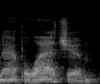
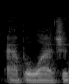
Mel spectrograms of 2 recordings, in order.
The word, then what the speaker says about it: Appalachia: I grew up in a small town in Appalachia, and that's Appalachia, not Appalachia to you folks out there. Um, please pronounce it right.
